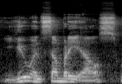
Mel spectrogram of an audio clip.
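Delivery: ordinary delivery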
